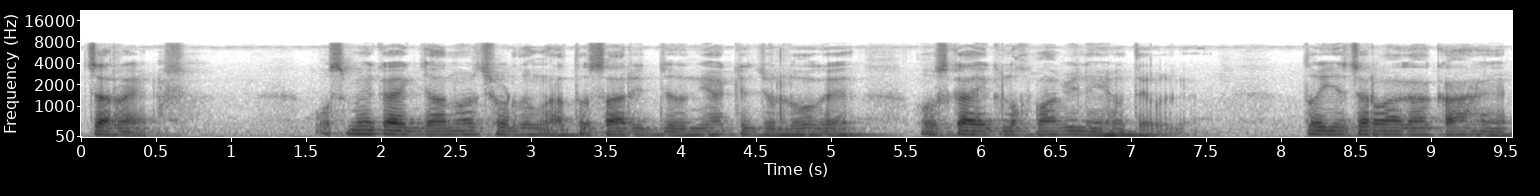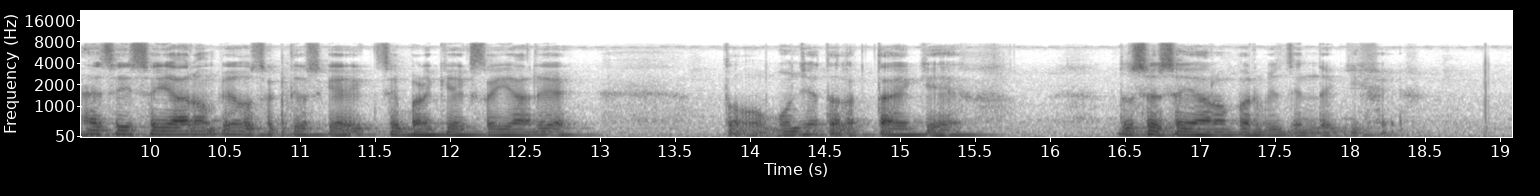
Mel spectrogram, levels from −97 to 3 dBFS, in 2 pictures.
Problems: none marked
